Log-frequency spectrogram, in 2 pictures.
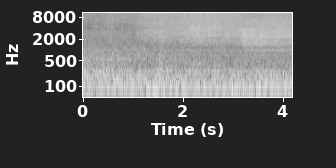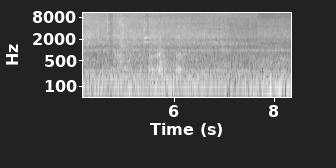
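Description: Potatoes and fried cauliflower sautéing in tomato masala in a pan, dhaba-style gobi aloo: a steady close hiss and sizzle with occasional stirring scrapes, no voices.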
